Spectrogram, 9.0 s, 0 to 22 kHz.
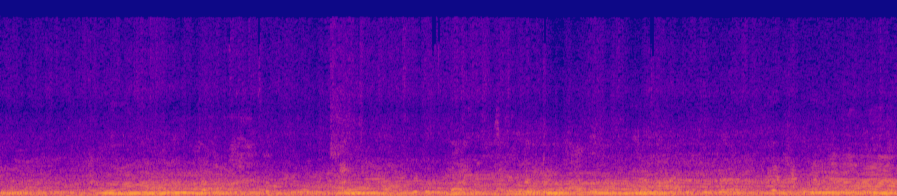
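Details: At a crowded Chattogram cattle market on 1 May, Sahiwal bull calves and other cattle low repeatedly. Drawn-out, steady moos recur every second or two beneath a continuous hubbub of people talking.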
